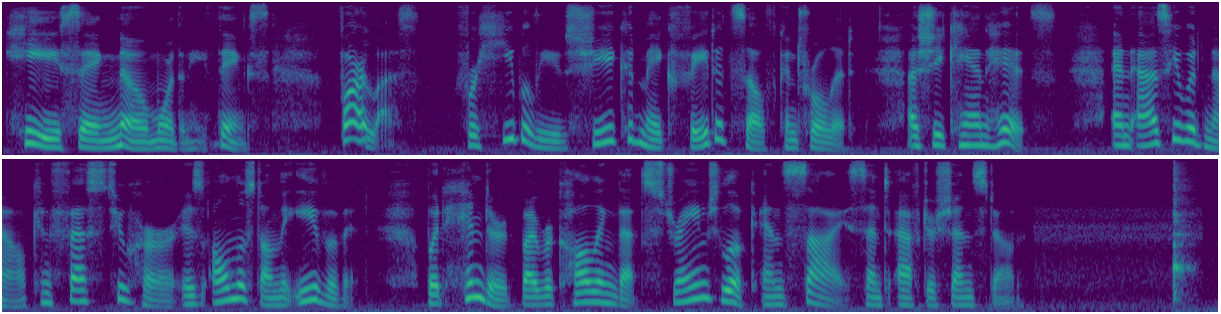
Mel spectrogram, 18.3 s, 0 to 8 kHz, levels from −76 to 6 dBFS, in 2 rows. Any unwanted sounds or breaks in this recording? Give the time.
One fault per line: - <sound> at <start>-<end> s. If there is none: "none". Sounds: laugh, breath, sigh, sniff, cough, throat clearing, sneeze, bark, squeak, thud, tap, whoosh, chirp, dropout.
- tap at 17.9-18.1 s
